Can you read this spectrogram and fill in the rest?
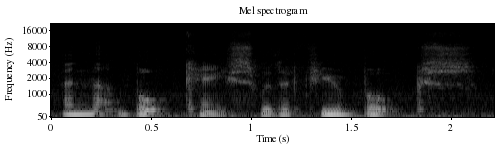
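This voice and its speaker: A man with an English accent leading a guided meditation in a gentle, soothing, instructional way, leaving pauses between phrases. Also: mid-range voice, slightly rough. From England.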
